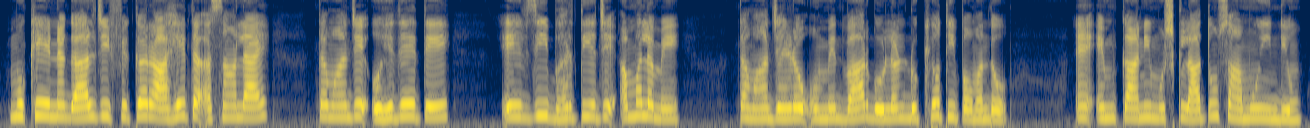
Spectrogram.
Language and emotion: Sindhi, fearful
